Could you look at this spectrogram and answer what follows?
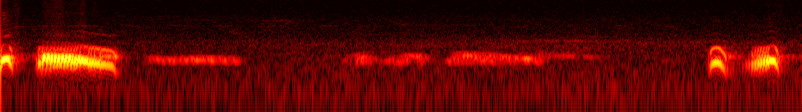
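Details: Spotted dove used as a decoy to draw in wild doves. A loud, falling throaty coo opens, softer muted coos follow, then a sharp stuttered pair of notes and a strong coo end the phrase.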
